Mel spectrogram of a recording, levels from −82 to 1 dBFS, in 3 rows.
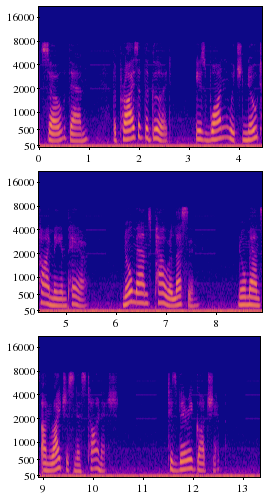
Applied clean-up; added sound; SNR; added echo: none; none; none; none.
